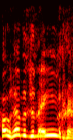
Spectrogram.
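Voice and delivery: put-on loud, high-pitched old-time comic exclamation; Jim Backus. Actor mocking his own slipping accent, comic character-actor imitation. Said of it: "I'm talking like Jim Backus".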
